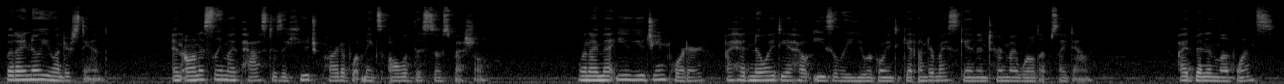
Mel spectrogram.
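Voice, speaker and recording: A woman's voice: on the low side, warm tone, close to an everyday voice. A woman playing a tender, devoted bride in an audio drama, speaking earnestly and emotionally. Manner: earnest, emphatic, emotional delivery. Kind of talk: fan audio drama acting. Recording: faint background noise and ambience.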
